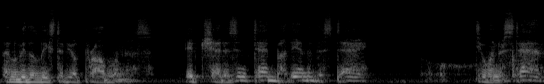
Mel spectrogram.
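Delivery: soft, restrained threat; quiet villain warning; menacing shadowy boss. Acted. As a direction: threaten the lackeys under your breath. Boss threatens his henchmen.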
